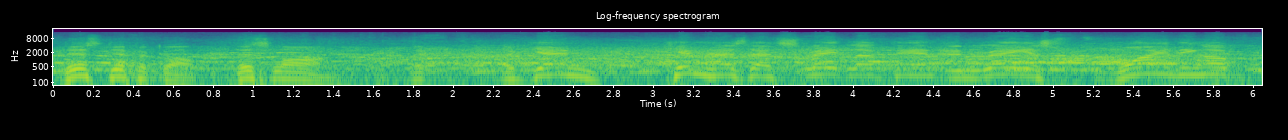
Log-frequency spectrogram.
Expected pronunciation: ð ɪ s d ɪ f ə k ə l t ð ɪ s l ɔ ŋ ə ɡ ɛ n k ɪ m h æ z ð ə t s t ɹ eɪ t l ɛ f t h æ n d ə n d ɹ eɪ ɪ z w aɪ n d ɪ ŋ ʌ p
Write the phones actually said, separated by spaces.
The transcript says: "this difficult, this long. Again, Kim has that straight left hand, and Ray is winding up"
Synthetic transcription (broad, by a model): ð ɪ s d ɪ f ə k ə l t ð ɪ s l ɔ ŋ ə ɡ ɛ n k ɪ m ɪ z ð ə t s t ɹ eɪ t l ɛ f t h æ n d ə n ɹ eɪ ɪ z w aɪ n d ɪ ŋ ʌ p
